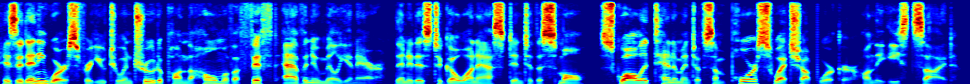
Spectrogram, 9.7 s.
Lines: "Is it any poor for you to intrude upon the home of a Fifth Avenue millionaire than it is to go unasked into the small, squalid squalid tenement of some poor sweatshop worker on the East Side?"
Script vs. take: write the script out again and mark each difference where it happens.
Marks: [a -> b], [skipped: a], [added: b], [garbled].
"Is it any [poor -> worse] for you to intrude upon the home of a Fifth Avenue millionaire than it is to go unasked into the small, squalid [skipped: squalid] tenement of some poor sweatshop worker on the East Side?"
